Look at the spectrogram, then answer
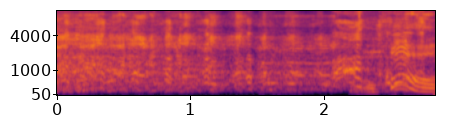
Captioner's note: audience laughing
